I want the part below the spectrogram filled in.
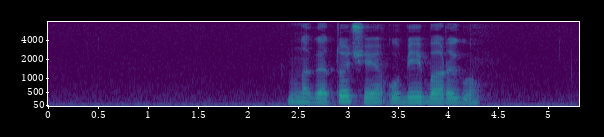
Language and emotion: Russian, neutral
